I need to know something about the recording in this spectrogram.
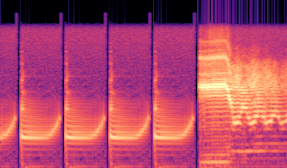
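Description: Cartoon boing sound effects for an animated logo: a quick run of springy boings, about three a second, each rising in pitch. About one and a half seconds in comes a louder sound that slides down in pitch and rings out.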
